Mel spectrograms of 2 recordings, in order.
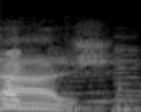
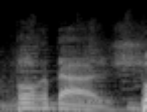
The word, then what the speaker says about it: Bourdages: Yeah, Bordage. – Bordage. – Bordage. – Because I always just say Bordage. – Yeah, well, I say Bordage, too, but it's in French, it's Bordage.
